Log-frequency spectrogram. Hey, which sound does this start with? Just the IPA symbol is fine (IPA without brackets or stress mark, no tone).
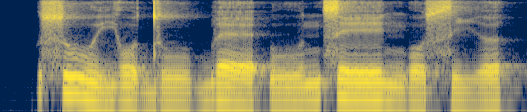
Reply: s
